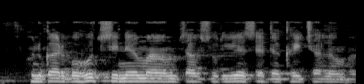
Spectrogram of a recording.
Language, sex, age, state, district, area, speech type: Maithili, male, 45-60, Bihar, Madhubani, rural, spontaneous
